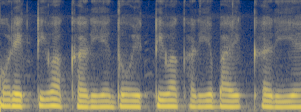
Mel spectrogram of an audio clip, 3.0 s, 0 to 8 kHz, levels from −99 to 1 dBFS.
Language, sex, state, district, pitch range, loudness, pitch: Hindi, female, Punjab, Fazilka, 150-165 Hz, -16 LUFS, 155 Hz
